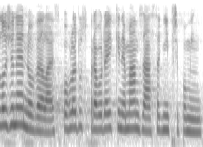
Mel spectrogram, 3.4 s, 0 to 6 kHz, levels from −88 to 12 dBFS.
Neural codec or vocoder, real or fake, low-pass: none; real; 5.4 kHz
